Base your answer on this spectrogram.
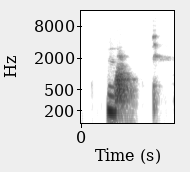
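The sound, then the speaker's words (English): Dogs bark in the background: a longer, fuller bark followed shortly by a second, briefer and fainter one. “sorry, you might hear my dogs in the background”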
